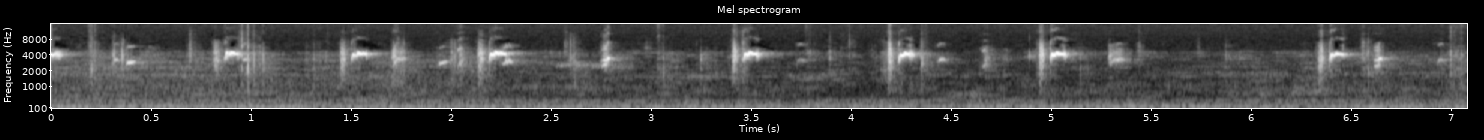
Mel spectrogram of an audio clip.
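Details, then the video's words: Aviary munias of several kinds, emprit kaji, peking and jawa, chirping as trapping bait: sharp high tweets arriving about once a second in loose bursts, against a constant low hum. "burung emprit kaji,emprit peking,emprit jawa full masteran kicau pikat paling ampuh"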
